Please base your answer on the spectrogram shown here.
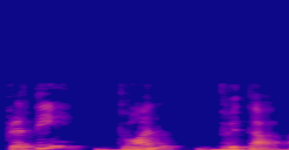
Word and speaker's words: प्रतिद्वंद्विता: प्रतिद्वंद्विता, this is how you pronounce it. It's a bit difficult, but twice or thrice if you practice, you'll learn it.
